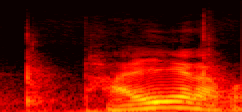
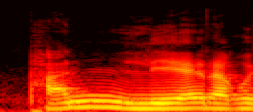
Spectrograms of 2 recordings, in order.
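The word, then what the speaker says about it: 반례: 거짓이 되는 예, 그걸 우리가 뭐라고 부르냐면 발예라고 그래요. 발예. 되지 않는, 반대되는 예라고 생각하면 돼요. 발예. 우리가 우리 이거 신라라고 읽지 않아요? 신라라고 읽죠? 그러니까 이것도 반리에라고 읽지 않고 발예라고 읽어요.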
